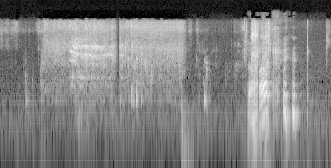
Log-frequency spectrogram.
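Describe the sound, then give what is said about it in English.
Water runs and splashes while a beer can is rinsed out. A stretch of steady flowing water gives way to a burst of louder sloshing, with a voice briefly heard. “Rinsing out my beer can. I recycle.”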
